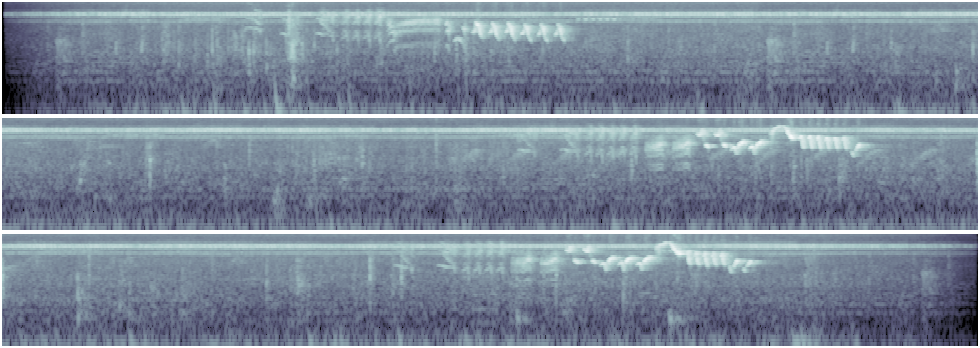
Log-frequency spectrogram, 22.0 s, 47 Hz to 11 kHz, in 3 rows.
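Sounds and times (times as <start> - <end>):
Troglodytes aedon singing in S. America Eastern Lowlands: 1.8 - 4.5, 10.8 - 14.4, 17.6 - 20.4.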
